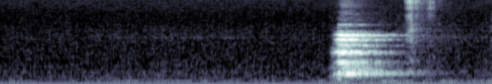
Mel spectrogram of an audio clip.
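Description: A single short, loud dog bark about a second and a half in, over a faint low hum.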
